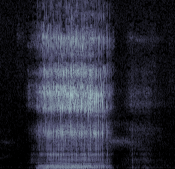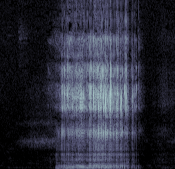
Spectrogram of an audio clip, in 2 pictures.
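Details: Father snoring: two loud, harsh, rattling inspiratory snores about three seconds apart, with quiet exhalations between.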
